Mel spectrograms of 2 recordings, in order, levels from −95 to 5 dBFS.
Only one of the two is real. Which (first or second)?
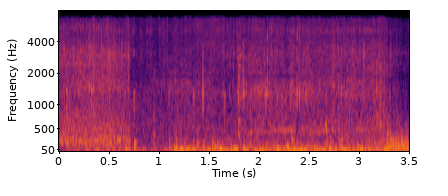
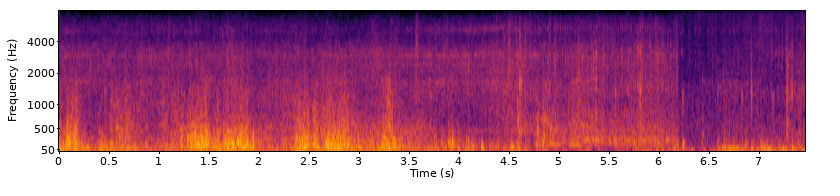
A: second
